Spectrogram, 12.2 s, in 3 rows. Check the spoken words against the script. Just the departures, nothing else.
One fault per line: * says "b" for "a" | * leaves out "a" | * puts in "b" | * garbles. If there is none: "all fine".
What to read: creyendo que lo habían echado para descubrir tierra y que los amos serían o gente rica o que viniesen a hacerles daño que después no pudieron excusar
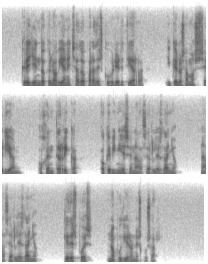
* puts in "a hacerles daño"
